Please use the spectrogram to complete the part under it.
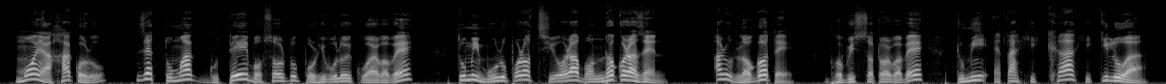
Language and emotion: Assamese, disgusted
